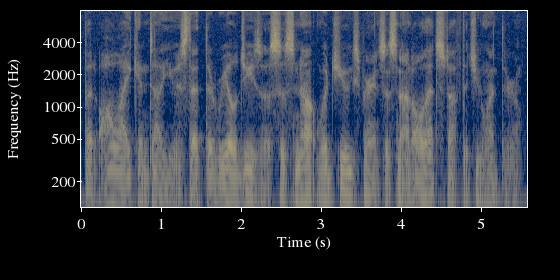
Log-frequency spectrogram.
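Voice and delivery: hushed, tearful retelling; soft, half-whispered apology, imitating a hurt mother; through tears. Mom apologising to her son for what happened, quietly tearful. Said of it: "she, through tears, she said".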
